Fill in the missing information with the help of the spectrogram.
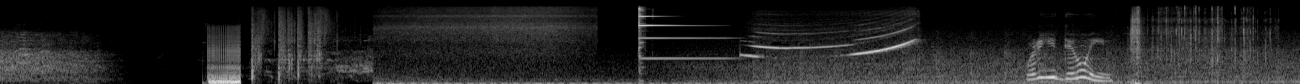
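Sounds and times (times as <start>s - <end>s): faint hiss: 3.8s - 6.2s
bell-like ding: 6.4s - 7.5s
sliding whistle-like tone: 7.4s - 9.3s.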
